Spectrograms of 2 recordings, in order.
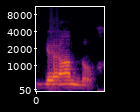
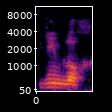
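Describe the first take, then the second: First: The first vowel is an a sound. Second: The first vowel is an i sound. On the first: This is the older original form. "Historically, the vowel was ya" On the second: This is the later form used today. "Like we say yimloch"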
